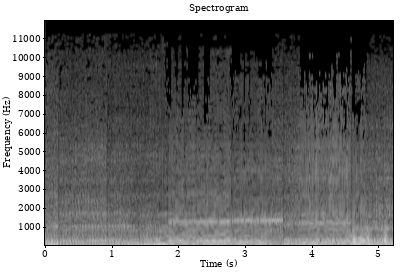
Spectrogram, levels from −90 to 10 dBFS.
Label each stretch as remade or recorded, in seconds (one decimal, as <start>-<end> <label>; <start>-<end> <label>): 0.0-1.7 recorded; 1.7-3.4 remade; 3.4-3.8 recorded; 3.8-4.8 remade; 4.8-5.2 recorded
